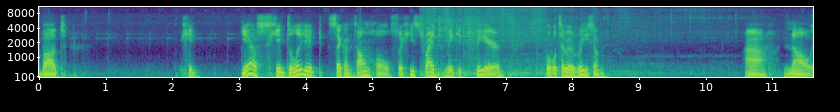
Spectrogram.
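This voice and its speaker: Dull-sounding, mellow man commentating. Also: medium pitch. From Sweden. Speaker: game commentator. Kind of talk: casual live strategy game commentary. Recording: dull lo-fi mic, music behind. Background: music.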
